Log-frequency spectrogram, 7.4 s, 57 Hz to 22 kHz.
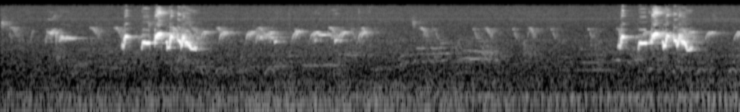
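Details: A red-whiskered bulbul used as a trapping decoy on 7/11/2016 sings two lively, rapid warbled phrases about five seconds apart, with softer chirps scattered between.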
